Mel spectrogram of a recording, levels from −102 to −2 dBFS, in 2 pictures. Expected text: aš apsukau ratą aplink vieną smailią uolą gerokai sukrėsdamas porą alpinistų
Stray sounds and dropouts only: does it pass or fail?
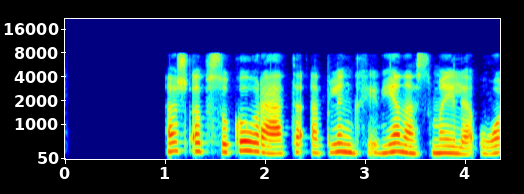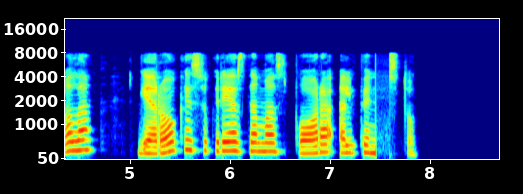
fail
